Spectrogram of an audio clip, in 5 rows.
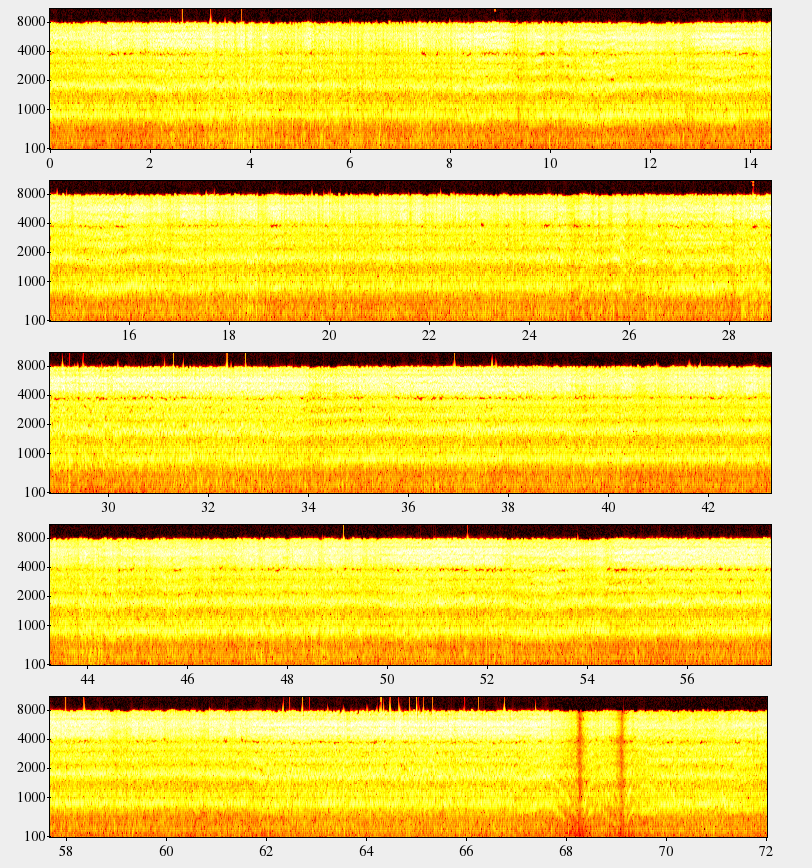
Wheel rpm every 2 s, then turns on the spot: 230, 230, 240, 240, 220, 220, 220, 220, 230, 230, 240, 230, 200, 200, 200, 190, 190, 220, 230, 230, 230, 230, 220, 230, 240, 230, 220, 230, 230, 230, 230, 200, 180, 190, 100, 190.
none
